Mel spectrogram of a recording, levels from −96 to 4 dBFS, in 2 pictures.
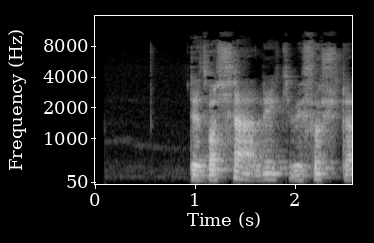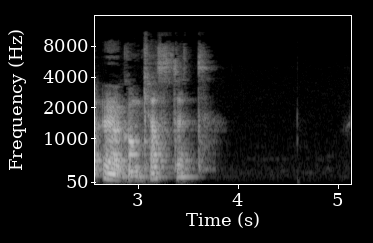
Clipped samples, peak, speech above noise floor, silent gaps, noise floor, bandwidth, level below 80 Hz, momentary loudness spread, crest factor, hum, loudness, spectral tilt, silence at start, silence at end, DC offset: under 0.1%; -2 dBFS; 54 dB; none; -77 dBFS; 11.5 kHz; -70 dBFS; 14 LU; 24 dB; none; -24 LUFS; -4 dB/octave; 0.95 s; 1.4 s; under 0.1%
